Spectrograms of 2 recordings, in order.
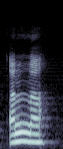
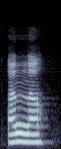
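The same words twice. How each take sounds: No difference in how they are said.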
